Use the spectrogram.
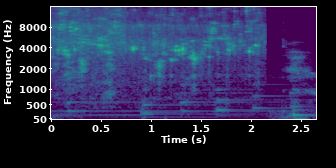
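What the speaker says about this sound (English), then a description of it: "Fry for 3 minutes on each side or until golden brown" Battered chicken karaage fries in hot oil, a continuous crackling sizzle with scattered pops over a low hum, cutting off abruptly near the end.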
